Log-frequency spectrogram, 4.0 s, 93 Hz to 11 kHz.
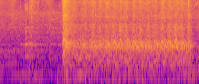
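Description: The engine of a 1973 Corvette with no spark is cranked, giving a sudden loud start to a steady churning roar that continues for a few seconds without firing.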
